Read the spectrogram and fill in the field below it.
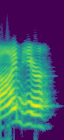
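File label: in position, professional female; vo; Counter Strike Model Pack; CS:GO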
